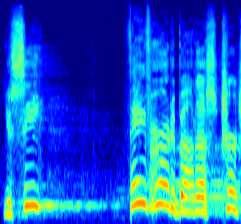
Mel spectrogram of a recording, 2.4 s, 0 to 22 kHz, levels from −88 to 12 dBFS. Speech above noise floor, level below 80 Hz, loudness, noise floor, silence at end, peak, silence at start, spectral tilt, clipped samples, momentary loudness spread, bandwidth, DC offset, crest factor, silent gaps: 31 dB; -80 dBFS; -21 LUFS; -51 dBFS; 0 s; -4 dBFS; 0.05 s; -3.5 dB/octave; under 0.1%; 5 LU; 18 kHz; under 0.1%; 18 dB; none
